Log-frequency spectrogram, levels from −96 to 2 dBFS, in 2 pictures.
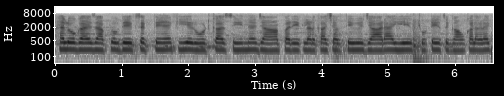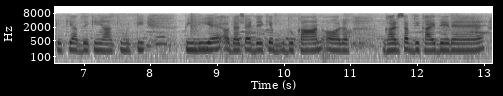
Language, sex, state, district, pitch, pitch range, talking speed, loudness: Hindi, female, Bihar, Begusarai, 200 Hz, 195-210 Hz, 235 wpm, -22 LUFS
